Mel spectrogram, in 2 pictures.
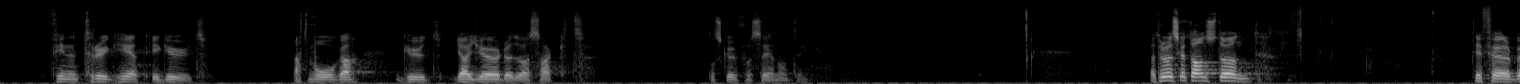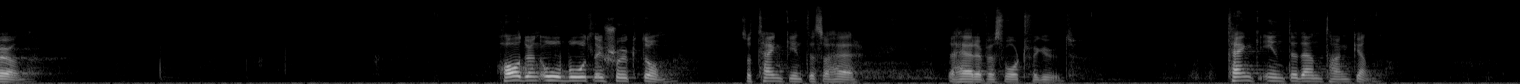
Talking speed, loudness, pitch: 100 wpm, -31 LUFS, 115 Hz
